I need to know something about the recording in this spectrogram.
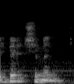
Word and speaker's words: bitumen: and gomorrah was um the the bittman the bitumen pits how do you pronounce that uh in english we say bitumen okay so um now i know this is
